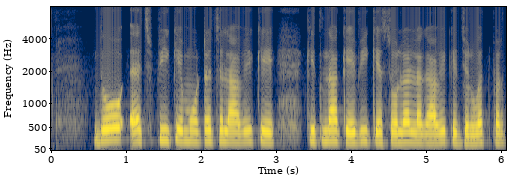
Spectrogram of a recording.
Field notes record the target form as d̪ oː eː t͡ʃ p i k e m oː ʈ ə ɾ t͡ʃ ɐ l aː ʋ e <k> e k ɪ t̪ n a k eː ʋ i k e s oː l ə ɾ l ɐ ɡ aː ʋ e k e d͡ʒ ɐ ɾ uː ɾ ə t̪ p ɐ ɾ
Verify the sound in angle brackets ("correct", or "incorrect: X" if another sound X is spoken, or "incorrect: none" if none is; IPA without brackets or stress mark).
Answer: correct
